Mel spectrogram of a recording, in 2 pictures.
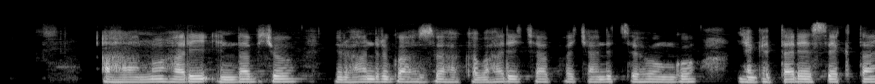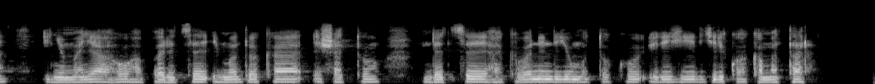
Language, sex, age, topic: Kinyarwanda, male, 25-35, government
